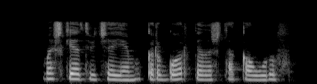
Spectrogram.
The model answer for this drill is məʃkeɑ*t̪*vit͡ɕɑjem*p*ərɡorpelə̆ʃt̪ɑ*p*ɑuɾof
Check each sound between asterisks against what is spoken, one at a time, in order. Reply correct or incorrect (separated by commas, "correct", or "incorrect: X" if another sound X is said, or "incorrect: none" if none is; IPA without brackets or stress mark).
correct, incorrect: k, incorrect: k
